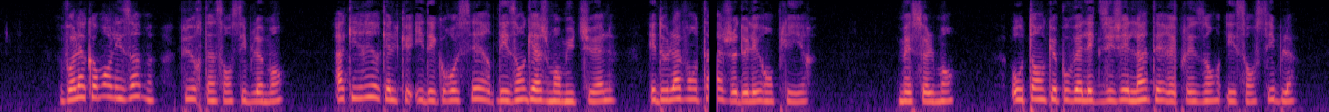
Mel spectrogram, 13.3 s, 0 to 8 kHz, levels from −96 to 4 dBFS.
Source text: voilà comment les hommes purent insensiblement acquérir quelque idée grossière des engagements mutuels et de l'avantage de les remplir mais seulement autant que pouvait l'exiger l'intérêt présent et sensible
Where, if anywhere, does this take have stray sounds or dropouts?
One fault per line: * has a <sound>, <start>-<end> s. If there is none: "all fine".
* has a dropout, 7.1-7.2 s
